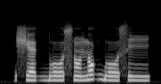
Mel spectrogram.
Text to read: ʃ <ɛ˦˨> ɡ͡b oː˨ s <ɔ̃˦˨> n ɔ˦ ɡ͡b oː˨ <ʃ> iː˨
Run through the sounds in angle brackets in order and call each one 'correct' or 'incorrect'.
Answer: incorrect, incorrect, incorrect

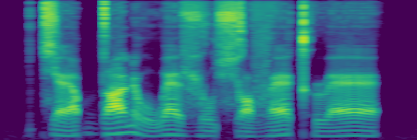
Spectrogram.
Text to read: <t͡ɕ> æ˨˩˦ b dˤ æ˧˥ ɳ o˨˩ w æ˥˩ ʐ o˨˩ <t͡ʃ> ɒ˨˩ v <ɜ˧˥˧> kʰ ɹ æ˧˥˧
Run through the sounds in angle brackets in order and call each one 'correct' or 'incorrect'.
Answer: correct, incorrect, incorrect

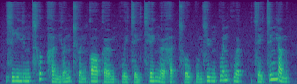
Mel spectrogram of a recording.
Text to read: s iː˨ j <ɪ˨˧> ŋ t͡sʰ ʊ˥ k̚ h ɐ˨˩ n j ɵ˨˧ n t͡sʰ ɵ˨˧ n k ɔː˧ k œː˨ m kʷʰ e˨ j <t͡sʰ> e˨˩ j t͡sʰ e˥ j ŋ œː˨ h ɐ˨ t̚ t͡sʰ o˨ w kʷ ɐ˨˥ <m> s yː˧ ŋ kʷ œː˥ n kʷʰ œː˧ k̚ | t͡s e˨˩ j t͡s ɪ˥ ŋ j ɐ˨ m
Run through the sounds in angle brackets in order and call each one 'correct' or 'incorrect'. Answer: correct, incorrect, correct

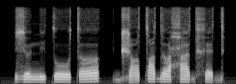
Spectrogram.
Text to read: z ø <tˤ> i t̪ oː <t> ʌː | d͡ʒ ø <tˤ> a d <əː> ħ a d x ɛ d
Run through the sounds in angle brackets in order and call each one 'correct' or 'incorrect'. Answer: incorrect, correct, correct, incorrect

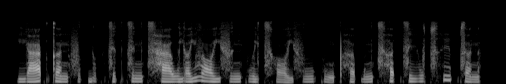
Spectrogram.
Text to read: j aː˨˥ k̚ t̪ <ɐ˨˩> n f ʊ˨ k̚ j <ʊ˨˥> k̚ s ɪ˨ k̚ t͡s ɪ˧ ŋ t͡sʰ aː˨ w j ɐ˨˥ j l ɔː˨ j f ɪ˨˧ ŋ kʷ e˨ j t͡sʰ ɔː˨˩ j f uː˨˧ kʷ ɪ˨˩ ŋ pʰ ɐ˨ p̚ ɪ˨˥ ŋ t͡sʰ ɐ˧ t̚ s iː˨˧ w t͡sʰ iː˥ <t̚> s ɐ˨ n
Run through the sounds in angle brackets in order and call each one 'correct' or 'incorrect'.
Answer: incorrect, incorrect, incorrect

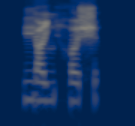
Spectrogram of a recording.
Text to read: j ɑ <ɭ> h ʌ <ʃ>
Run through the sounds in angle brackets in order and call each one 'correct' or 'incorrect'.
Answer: incorrect, correct

